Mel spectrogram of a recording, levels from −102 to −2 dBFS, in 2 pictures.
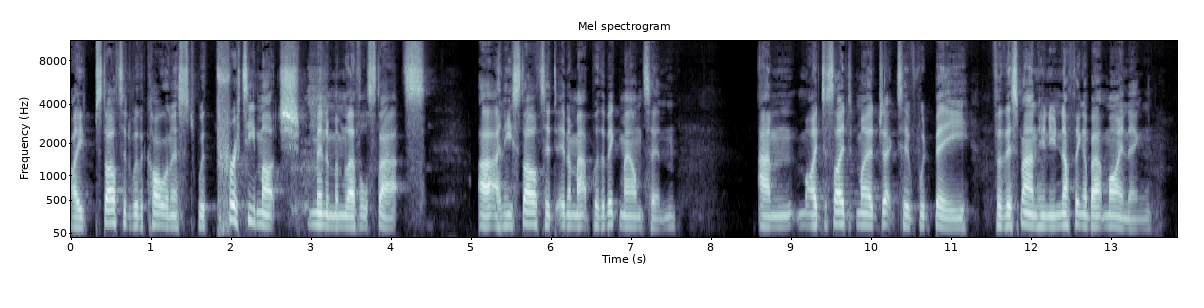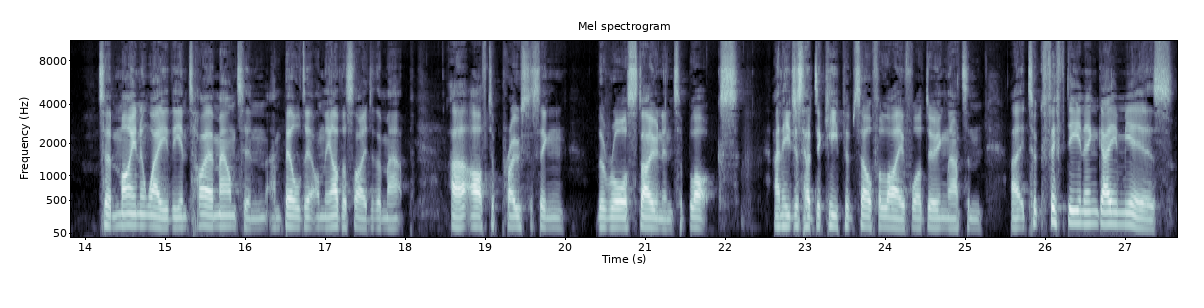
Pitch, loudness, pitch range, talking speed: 130 Hz, -20 LUFS, 120-140 Hz, 170 wpm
